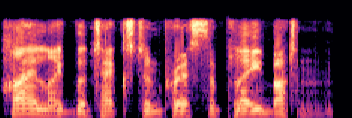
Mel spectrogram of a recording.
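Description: A man's voice: medium pitch, huge pitch swings, moderate pace, a bit bright, dry recording. A computer-generated male voice reading a scripted tutorial narration. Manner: text-to-speech voice reading a script.

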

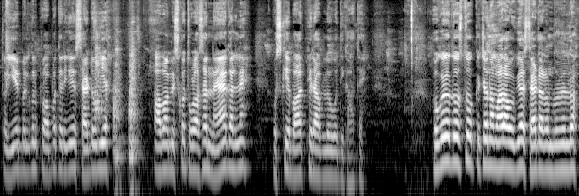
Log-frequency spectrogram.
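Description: Male vlogger, chatty and talking to viewers while working, slightly high voice, noisy outdoor phone recording. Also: steady tone, fast talker. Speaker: bird keeper vlogger. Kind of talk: casual vlog narration. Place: rooftop kitchen and bird pens, outdoors. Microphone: handheld phone camera.

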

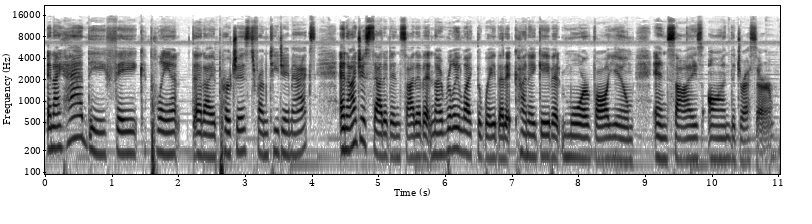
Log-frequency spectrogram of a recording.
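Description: A woman's voice: fairly low pitch, fairly even intonation, normal speed, soft background music. A middle-aged woman hosting a home decor vlog, explaining a room makeover in a chatty way. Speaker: home decor vlogger, host. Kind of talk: room makeover tour presentation. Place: bedroom, indoors, for the on-camera part.

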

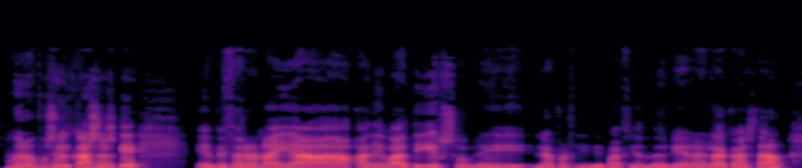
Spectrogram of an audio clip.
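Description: A woman's voice: on the low side, brisk, bright, forceful tone. Blunt, chatty woman gossiping about reality TV. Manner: outspoken, blunt, swears freely, mimics the contestants. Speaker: reality show commentator. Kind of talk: casual gossip commentary.

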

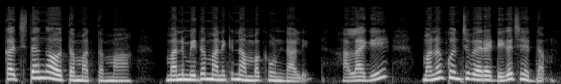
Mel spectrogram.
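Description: A woman's voice: mid-range voice, expressive, fairly quick, a little mellow, no room sound, studio quality, lightly acted. A woman voicing a carefree young daughter-in-law in a cartoon story, chatty and easygoing. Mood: eager.

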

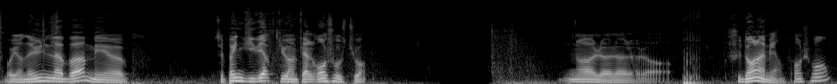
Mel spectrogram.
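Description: A man's voice: mid-range voice, animated, moderate pace, long pauses, darkish tone. A young man giving let's play commentary, swearing and taunting the enemies as he plays. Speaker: gaming video host. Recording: faint game gunfire underneath.

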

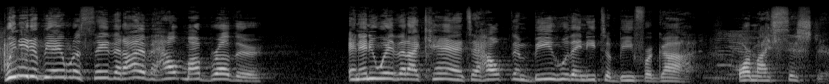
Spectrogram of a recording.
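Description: Into a pulpit stand mic, a man in his thirties preaches a sermon with animated, playful energy, calling out to his congregation at a normal speed. His very high voice rings bright and forceful. The church sanctuary gives a long hall reverb, with faint congregation murmurs and soft music behind him.

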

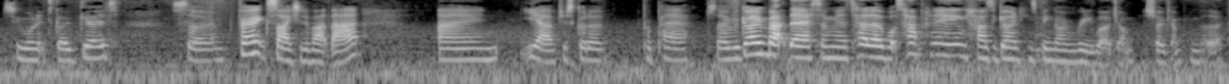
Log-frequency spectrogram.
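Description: A woman's voice: medium pitch, normal speed, slight background noise. Chatty young woman vlogging. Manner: chatty, upbeat, rambling. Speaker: equestrian vlogger. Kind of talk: casual vlog chat. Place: stable yard, outdoors and in a horse lorry. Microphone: phone held at arm's length.

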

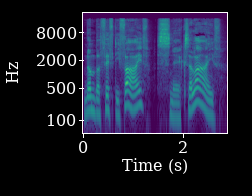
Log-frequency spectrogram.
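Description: Slow sing-song bingo caller, a man. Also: a little high, very animated, very noisy. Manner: sing-song calls, each number followed by its rhyme. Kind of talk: bingo number calling.

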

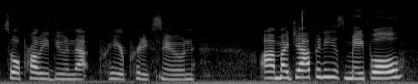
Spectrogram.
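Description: High-voiced chatty woman touring her garden. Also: fairly quick, fairly bright tone. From Eastern Oregon, US. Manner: chatty, enthusiastic, lots of fillers like "um" and "like". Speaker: garden show host. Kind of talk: casual garden tour walkthrough. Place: outdoor home garden.

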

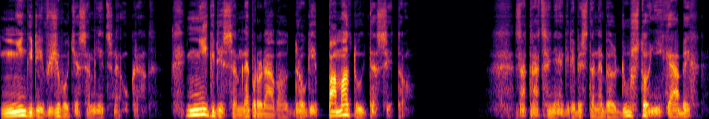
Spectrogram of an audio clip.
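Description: A man's voice: very deep voice, big pitch swings, breathy edge, no room sound, clean studio sound, heavily acted. A man voicing a cool, defiant American corporal in a prison camp, insolent and mockingly polite. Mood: indignant.

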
